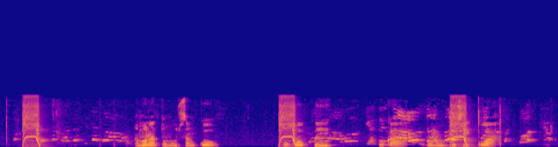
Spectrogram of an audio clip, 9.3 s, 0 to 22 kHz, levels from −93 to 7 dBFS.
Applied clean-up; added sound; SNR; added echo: none; Drill; 2 dB; none.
